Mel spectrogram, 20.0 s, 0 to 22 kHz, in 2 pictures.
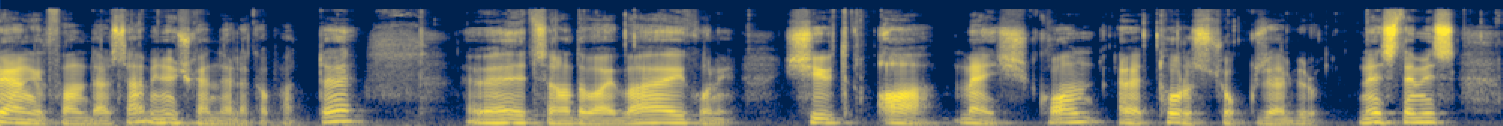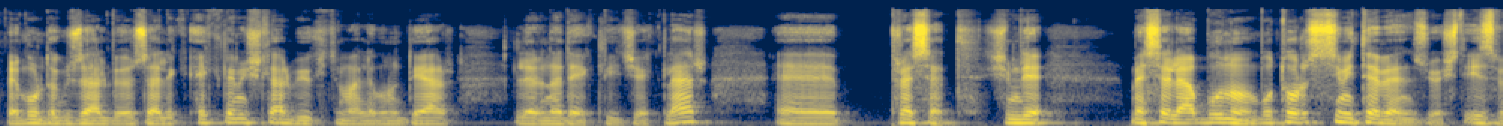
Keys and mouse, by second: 0.6-1.0 middle drag, 3.8 x, 5.8 shift+a, 9.4-10.2 shift+middle drag.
